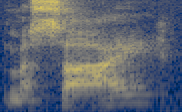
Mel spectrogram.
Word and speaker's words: Masai: wooden shell and I believe this model it's pronounced msai um is one of the four or five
